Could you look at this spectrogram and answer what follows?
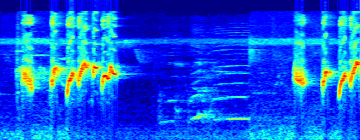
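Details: Red-whiskered bulbul in morning competitive song, used as a lure to train birds: two bursts of bright, warbled, chirping notes with a thin steady high whine, separated by a quieter pause holding faint tonal whistles.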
